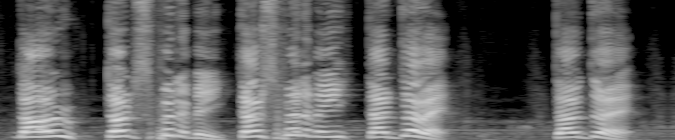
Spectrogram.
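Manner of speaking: nervous, loud pleading; begging it not to spit; panicked pleading. Real, not acted. Llama about to spit.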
